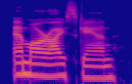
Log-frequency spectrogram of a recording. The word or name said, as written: MRI scan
